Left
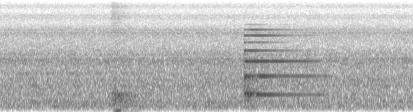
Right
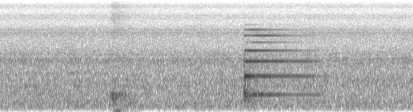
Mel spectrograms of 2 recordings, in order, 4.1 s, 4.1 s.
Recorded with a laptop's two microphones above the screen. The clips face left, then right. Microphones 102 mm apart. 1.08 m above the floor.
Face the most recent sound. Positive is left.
turn(degrees=-25)  # may be behind; listen again after turning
